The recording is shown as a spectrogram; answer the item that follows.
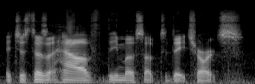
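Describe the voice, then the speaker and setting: Male flight sim streamer: low, bright-edged voice, casual chat and pilot calls. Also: level tone, normal speed.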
